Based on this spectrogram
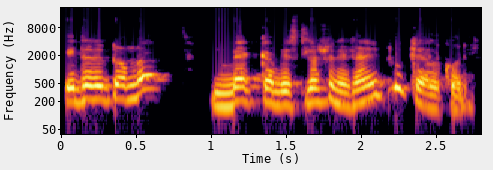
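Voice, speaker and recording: A Bangladeshi man with a fairly high voice gives a methodical grammar lecture, explaining each term with examples before summing up. The sound is narrow and tinny, as if it were heard over a phone line. His delivery is that of a patient classroom teacher. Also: lively intonation, very fast, husky. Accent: Bangladeshi Bengali.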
